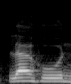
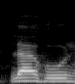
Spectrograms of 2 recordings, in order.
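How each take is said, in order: The two takes are said the same way.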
